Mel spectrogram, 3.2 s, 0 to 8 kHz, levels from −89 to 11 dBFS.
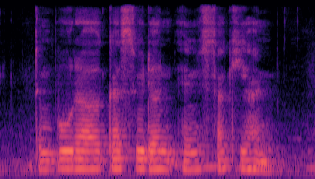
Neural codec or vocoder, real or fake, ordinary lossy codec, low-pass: none; real; MP3, 64 kbps; 7.2 kHz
